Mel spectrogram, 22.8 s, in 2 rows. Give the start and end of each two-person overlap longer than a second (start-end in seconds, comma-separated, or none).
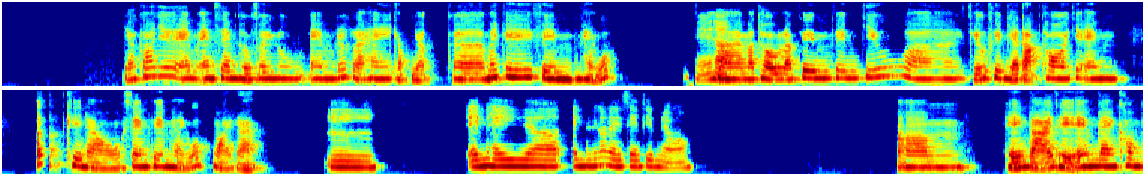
none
